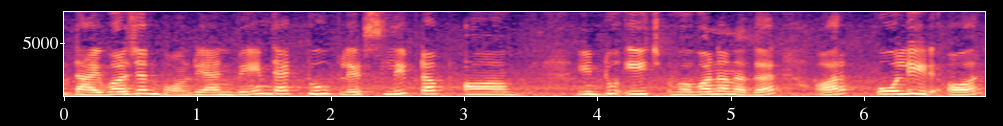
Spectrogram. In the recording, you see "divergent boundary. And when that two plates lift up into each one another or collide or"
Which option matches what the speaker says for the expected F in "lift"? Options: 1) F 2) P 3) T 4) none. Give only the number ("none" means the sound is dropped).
2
